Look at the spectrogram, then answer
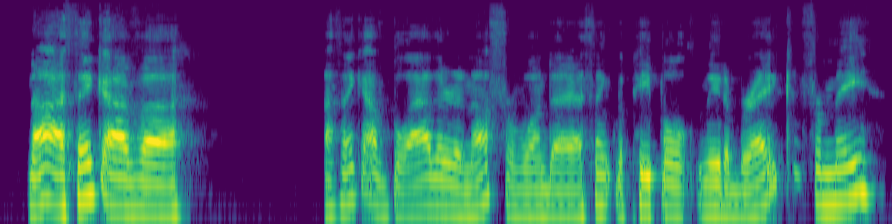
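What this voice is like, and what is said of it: North Carolina twang. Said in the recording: “my twang will be back on the internet airwaves ... The twang was excellent ... a great twang fest ... Carolinian? ... A North Carolinian”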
